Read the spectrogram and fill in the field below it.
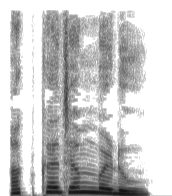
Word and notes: ಅಕ್ಕಜಂಬಡು: kannada

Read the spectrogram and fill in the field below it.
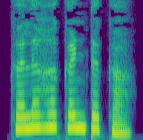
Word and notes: ಕಲಹಕಂಟಕ: kalahakaṇṭaka

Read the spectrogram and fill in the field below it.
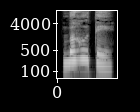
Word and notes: ಬಹುತೆ: kannada

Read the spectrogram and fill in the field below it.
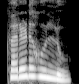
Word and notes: ಕರಡಹುಲ್ಲು: karaḍahullu

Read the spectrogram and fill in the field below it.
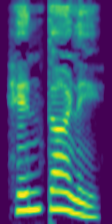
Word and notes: ಹೆಣ್ತಾಳೆ: kannada

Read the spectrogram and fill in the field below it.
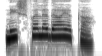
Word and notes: ನಿಷ್ಫಲದಾಯಕ: niṣphaladāyaka

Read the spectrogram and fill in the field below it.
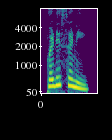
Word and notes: ಪಡಿಸಣ: paḍisaṇa; Kannada

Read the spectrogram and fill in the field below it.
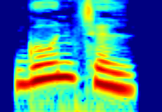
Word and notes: ಗೊಂಚಲ್: kannada

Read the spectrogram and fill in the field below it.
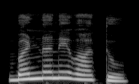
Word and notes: ಬಣ್ಣನೆವಾತು: Kannada

